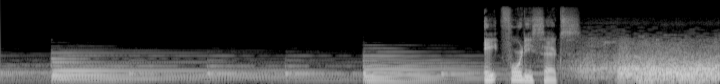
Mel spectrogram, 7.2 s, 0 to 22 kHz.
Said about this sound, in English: That was an explosion. Flight 11 crashes into the North Tower of the World Trade Center. An FBI informant taking part in a sting operation at the Marriott World Trade Center between the Twin Towers serendipitously captures this audio.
